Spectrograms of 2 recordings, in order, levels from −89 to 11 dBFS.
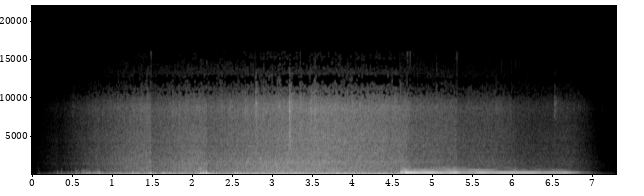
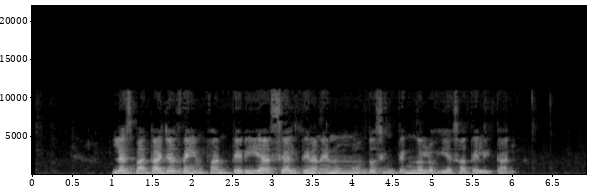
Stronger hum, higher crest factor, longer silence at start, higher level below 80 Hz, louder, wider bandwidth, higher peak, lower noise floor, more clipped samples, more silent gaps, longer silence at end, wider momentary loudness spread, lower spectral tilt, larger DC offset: neither; about the same, 18 dB vs 18 dB; second, 0.6 s vs 1 s; first, -30 dBFS vs -62 dBFS; first, -19 LUFS vs -24 LUFS; about the same, 12 kHz vs 11 kHz; first, -2 dBFS vs -6 dBFS; second, -54 dBFS vs -66 dBFS; neither; neither; second, 0.45 s vs 0.9 s; first, 17 LU vs 7 LU; about the same, -5.5 dB/octave vs -6 dB/octave; neither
